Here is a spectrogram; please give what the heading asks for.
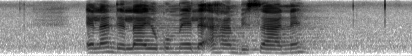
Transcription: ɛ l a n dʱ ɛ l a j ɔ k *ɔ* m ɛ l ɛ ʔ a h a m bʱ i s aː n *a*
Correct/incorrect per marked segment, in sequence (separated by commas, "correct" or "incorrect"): incorrect, incorrect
